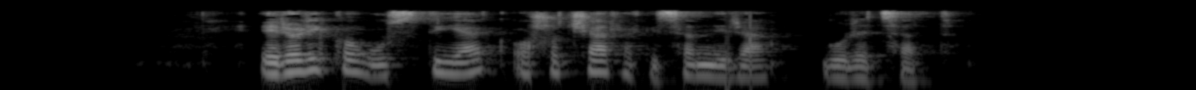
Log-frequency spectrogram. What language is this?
Basque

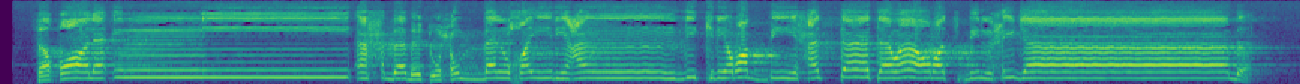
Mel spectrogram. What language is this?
Arabic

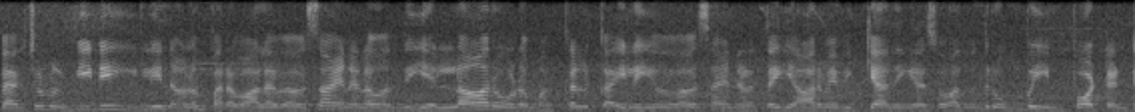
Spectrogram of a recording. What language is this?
Tamil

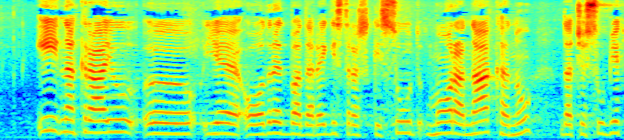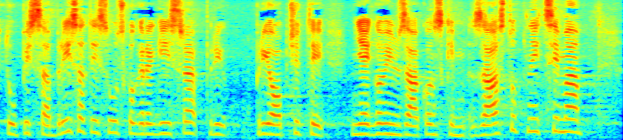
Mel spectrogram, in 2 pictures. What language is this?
Croatian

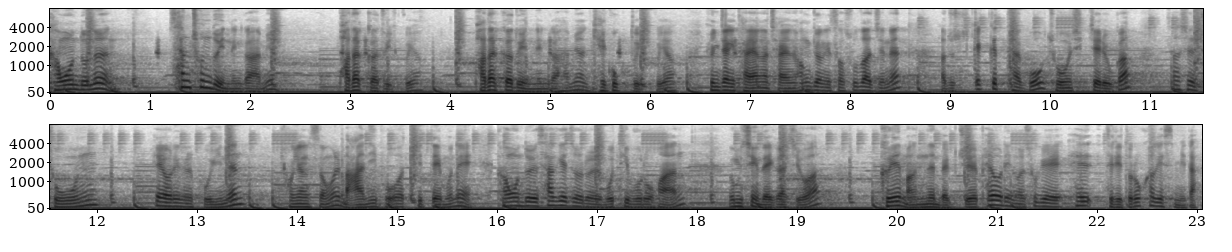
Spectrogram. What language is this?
Korean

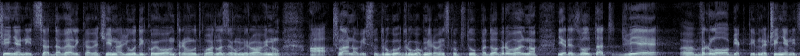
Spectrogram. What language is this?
Croatian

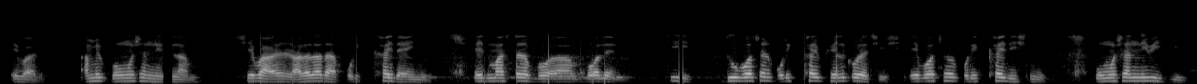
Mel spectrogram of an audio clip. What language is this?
Bangla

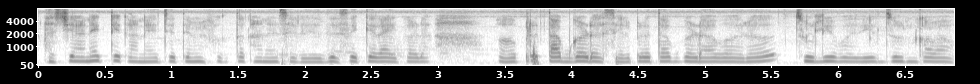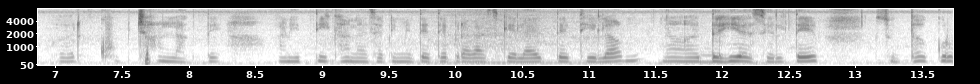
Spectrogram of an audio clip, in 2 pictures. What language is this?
Marathi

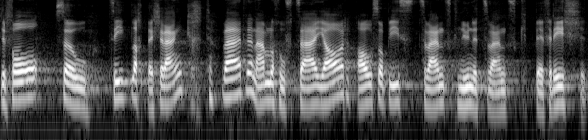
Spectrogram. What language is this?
Swiss German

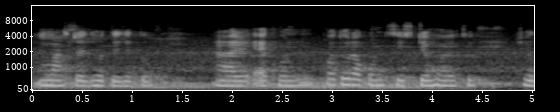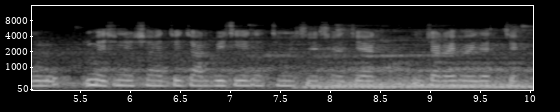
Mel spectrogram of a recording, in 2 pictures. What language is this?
Bangla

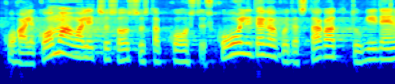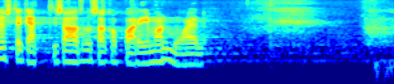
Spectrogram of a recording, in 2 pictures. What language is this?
Estonian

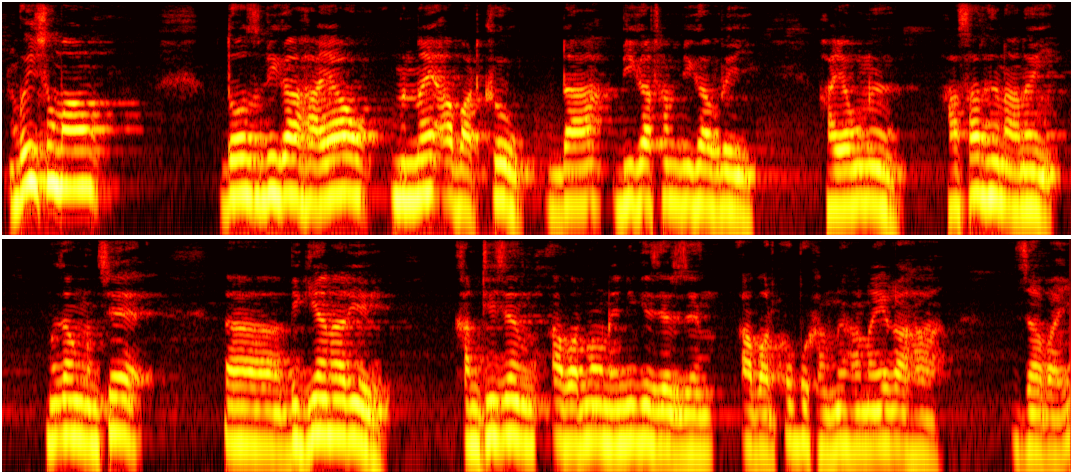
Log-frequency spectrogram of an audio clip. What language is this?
Bodo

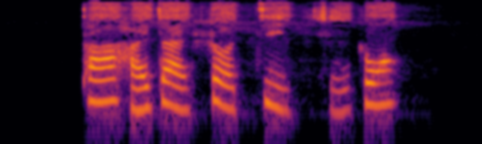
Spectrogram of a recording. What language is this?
Chinese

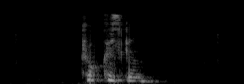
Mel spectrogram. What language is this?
Turkish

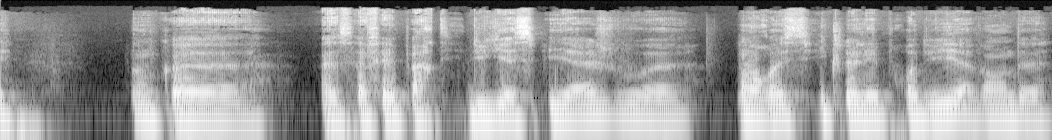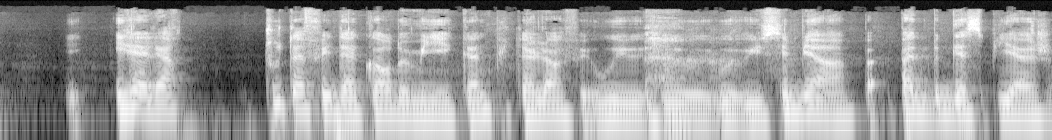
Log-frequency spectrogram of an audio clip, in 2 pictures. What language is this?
French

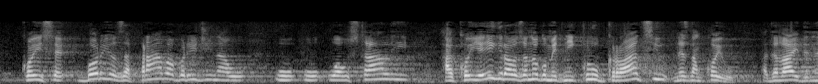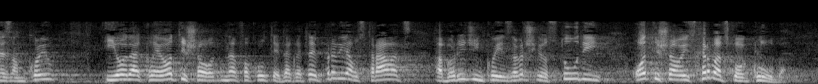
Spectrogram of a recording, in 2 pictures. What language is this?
Croatian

